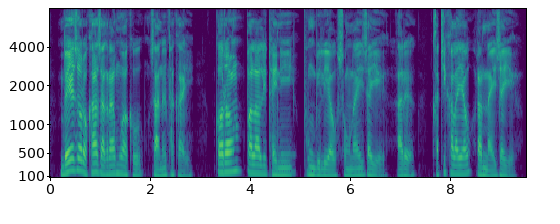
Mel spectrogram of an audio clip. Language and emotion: Bodo, neutral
